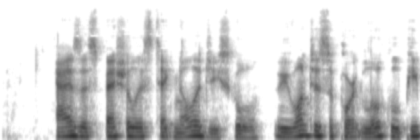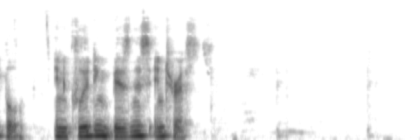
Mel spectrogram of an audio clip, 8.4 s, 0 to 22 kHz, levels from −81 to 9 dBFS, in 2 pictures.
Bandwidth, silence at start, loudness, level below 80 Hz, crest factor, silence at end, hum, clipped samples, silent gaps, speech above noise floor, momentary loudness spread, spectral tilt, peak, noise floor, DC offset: 12.5 kHz; 0.55 s; -18 LUFS; -54 dBFS; 18 dB; 2.25 s; none; under 0.1%; none; 57 dB; 10 LU; -6 dB/octave; 0 dBFS; -74 dBFS; under 0.1%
